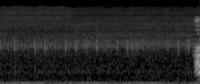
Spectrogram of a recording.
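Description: A pause between spoken lines, holding only a faint, steady low hum of background noise.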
